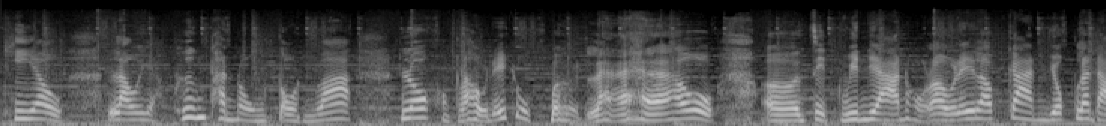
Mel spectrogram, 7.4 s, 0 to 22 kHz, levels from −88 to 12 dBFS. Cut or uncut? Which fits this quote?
uncut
